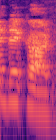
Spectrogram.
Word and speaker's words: Descartes: Renee डेकार्ड ने, ठीक है ना, रेने डेकार्ड, DESCARTES। देखो यहाँ पे एस है ना, साइलेंट है, एस को साइलेंट कर दिया गया है, ठीक है ना।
